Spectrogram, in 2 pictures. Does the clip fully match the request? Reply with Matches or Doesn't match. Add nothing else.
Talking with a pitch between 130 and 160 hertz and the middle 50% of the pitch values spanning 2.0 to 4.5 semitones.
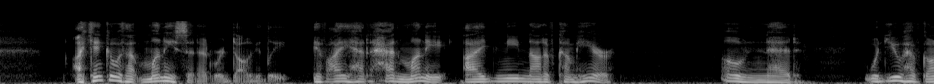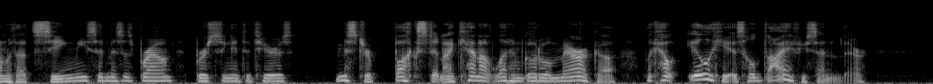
Doesn't match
